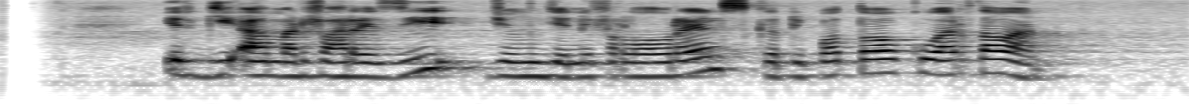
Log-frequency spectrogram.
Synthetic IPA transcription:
ʔirɡiʔahmadfaɾɛzid͡ʒɨŋd͡ʒɛnifərlɔwɾɛnskɨrdipɔt̪ɔkuwart̪awan

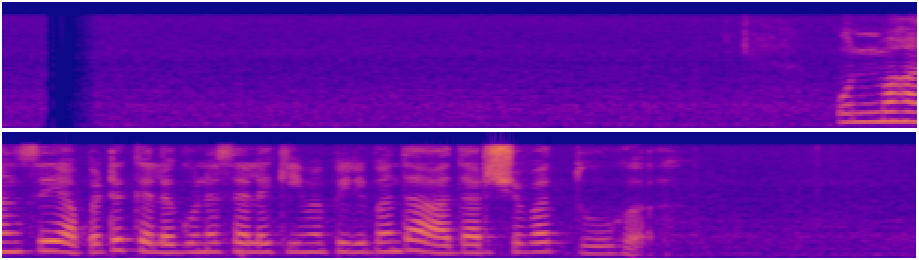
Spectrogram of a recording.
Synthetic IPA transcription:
unmɐɦanseːapəʈəkələɡunəsæləkiːməpiliband̪əaːd̪ɐrʃəʋat̪d̪uːɦə̰

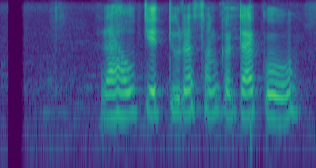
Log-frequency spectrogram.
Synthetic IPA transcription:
raɦʌwket̪uɾʌsʌŋkʌʈako

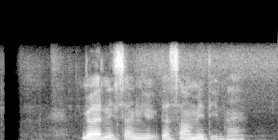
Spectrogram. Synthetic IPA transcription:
ɡʌrnisʌ̰ŋjuk̚t̪ʌsʌ̰mit̪ima

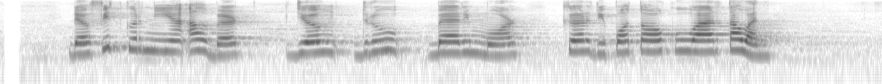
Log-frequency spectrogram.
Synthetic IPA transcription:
dafit̪̚kurniaʔalbɛrt̪̚ | d͡ʒɨŋdɾubaɾimɔr | kɨrdipɔt̪ɔkuwart̪awan

